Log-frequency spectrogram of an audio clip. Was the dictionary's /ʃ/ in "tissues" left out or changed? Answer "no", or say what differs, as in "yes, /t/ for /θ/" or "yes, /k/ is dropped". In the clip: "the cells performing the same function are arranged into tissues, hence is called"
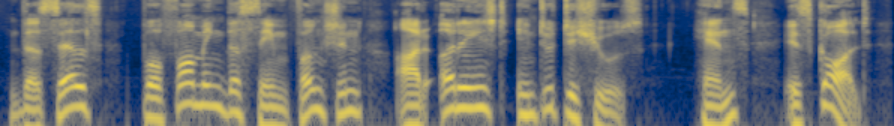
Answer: no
